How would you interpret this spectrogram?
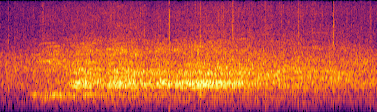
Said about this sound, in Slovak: Hneď po vstupe svätého otca spustili kňazi, ktorých viedol vikár svätého otca pre rímsku diecézu kardinál Agostino Valini, dlhotrvajúci potlesk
